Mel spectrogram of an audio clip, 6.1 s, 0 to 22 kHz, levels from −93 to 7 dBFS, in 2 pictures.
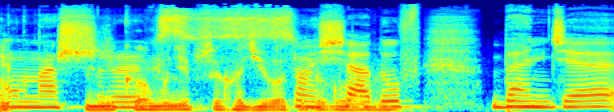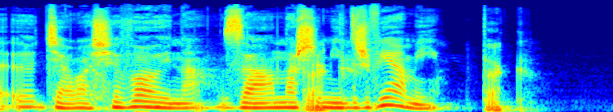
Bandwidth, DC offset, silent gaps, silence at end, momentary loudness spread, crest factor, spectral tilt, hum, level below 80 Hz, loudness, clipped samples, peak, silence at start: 19 kHz; under 0.1%; none; 0.45 s; 10 LU; 12 dB; -4.5 dB/octave; none; -38 dBFS; -12 LUFS; under 0.1%; 0 dBFS; 0 s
